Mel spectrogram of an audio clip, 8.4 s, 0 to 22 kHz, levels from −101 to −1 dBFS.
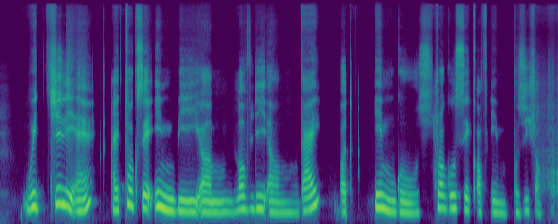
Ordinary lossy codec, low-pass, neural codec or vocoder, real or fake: none; none; autoencoder, 48 kHz, 32 numbers a frame, DAC-VAE, trained on Japanese speech; fake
